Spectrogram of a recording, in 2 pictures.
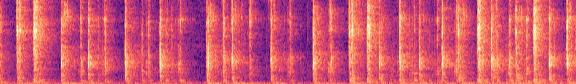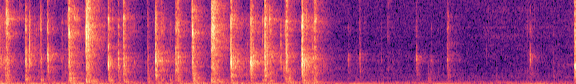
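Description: Fingertips type quickly on a full-size black and silver plastic ergonomic desktop keyboard with hollow key switches, producing a fast stream of short, bright, clacky keystrokes over a faint low hum. The typing stops abruptly after about four and a half seconds, leaving near-quiet with a few soft taps and one last sharp keystroke at the end.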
